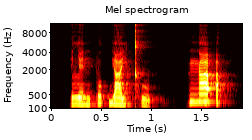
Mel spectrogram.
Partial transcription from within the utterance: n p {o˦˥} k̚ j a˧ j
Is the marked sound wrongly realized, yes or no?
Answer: no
